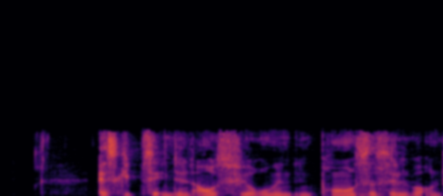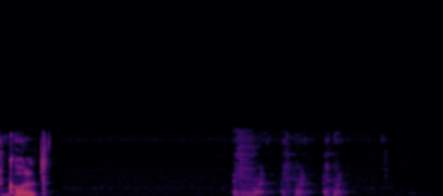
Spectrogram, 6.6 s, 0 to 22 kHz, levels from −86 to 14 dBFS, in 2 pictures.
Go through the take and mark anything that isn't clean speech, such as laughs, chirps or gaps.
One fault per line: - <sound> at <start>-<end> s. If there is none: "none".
- cough at 5.0-6.0 s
